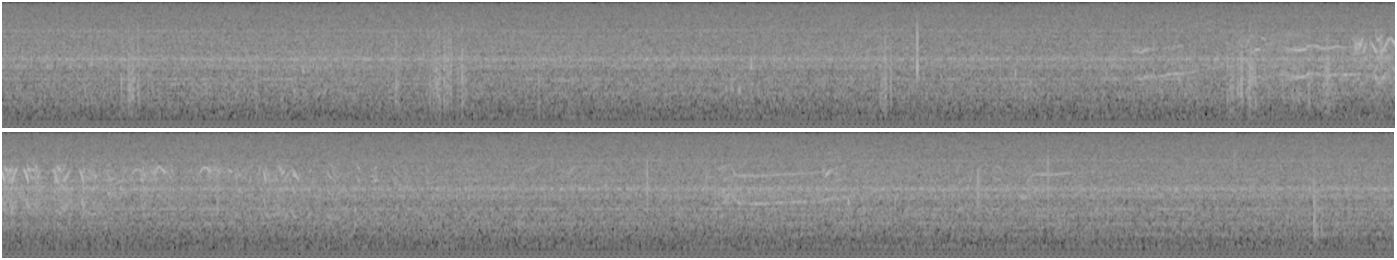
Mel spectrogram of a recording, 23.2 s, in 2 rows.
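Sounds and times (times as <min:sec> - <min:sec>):
constant underwater hiss and low hum: 0:00.1 - 0:23.2
orca calls: 0:09.4 - 0:14.6, 0:17.4 - 0:18.8.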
